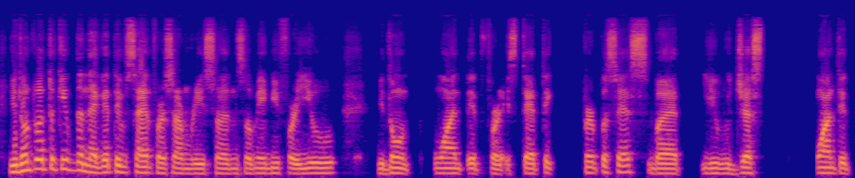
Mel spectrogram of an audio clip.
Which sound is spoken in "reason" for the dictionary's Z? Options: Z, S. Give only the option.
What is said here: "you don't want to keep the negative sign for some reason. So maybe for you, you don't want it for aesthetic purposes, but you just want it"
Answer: S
